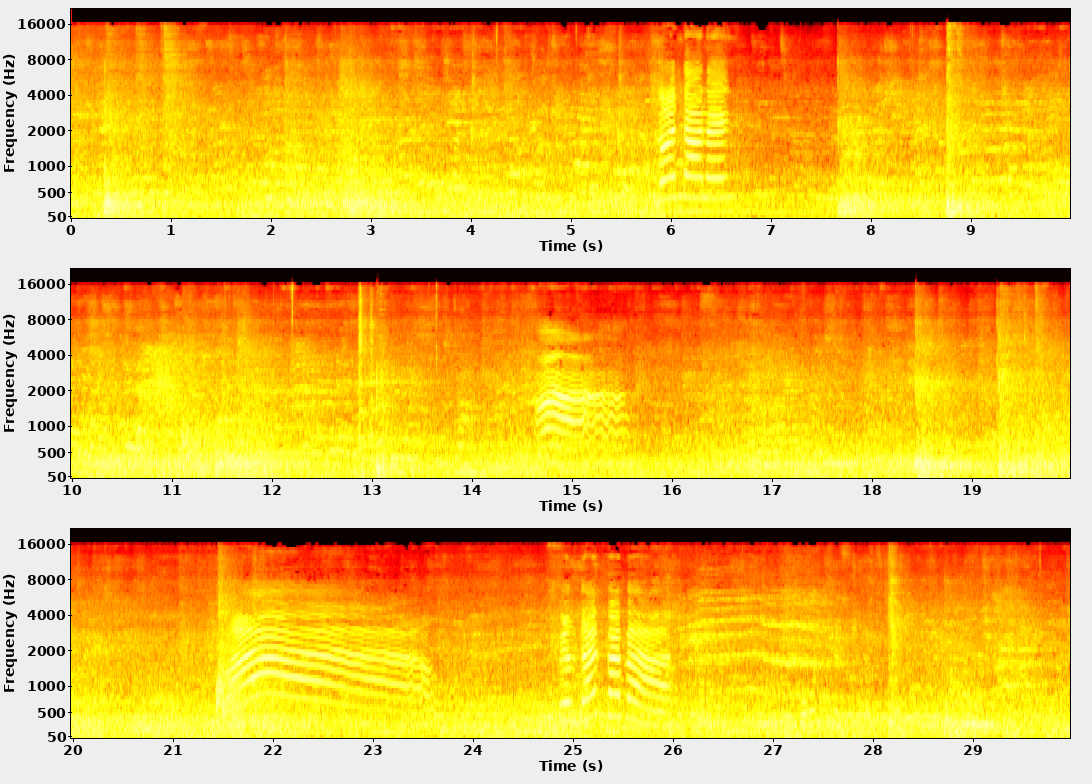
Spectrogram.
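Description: The noise of a busy, echoing bowling hall goes on throughout.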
